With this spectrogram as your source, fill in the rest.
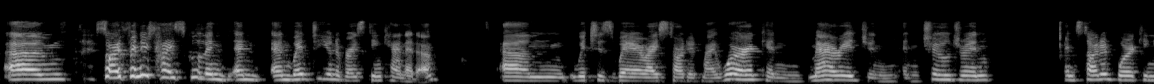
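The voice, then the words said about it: Jamaican accent. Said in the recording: “you maintained your accent. And I just love hearing it.”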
